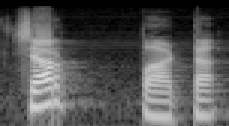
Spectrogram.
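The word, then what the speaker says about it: चर्पट: Charpata, T with the dot below, so rolling your tongue up, retroflex, ta, Charpata, Charpata, Charpata.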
